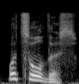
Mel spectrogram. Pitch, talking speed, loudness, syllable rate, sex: 170 Hz, 225 wpm, -16 LUFS, 4.8 syllables/s, male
